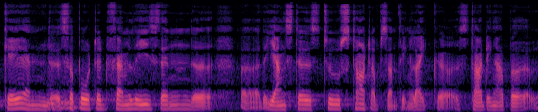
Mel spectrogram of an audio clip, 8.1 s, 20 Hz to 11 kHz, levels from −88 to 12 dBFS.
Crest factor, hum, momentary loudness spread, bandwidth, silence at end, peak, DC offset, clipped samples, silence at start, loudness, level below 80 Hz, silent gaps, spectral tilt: 18 dB; none; 9 LU; 10.5 kHz; 0 s; -14 dBFS; under 0.1%; under 0.1%; 0 s; -33 LUFS; -76 dBFS; none; -4.5 dB/octave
